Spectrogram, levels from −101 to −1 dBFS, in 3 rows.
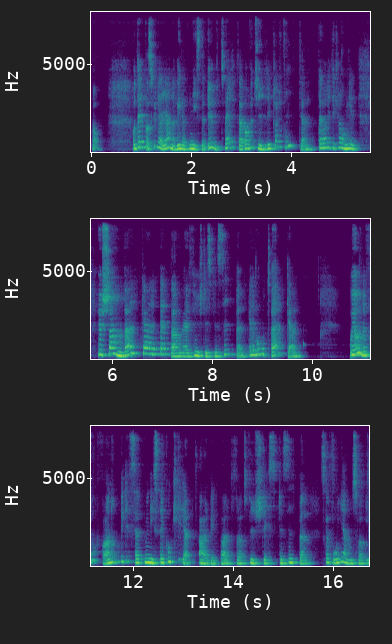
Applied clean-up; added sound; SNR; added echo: neural mask model DeepFilterNet 3.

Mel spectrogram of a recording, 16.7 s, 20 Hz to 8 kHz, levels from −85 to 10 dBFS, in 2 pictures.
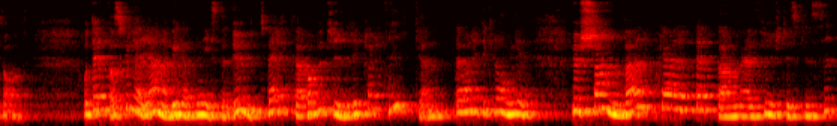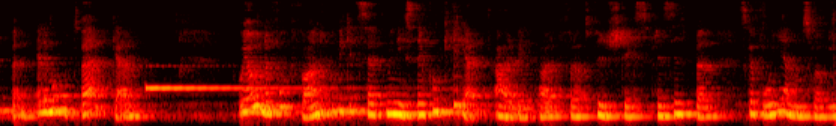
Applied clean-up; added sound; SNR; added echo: none; Piano; 12 dB; reverberation time 0.6 s.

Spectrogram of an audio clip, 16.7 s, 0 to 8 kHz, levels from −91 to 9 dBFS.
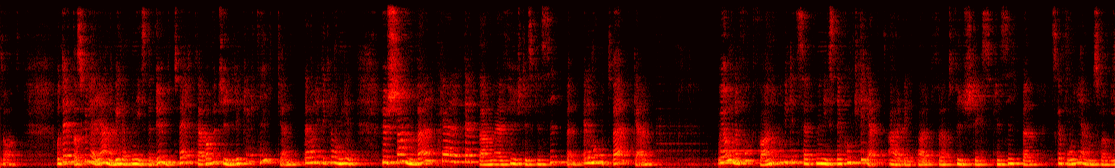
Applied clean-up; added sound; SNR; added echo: neural separator model SepFormer DNS4.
